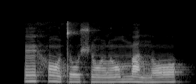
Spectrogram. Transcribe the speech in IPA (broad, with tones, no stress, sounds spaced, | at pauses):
ɛ̃˦ h ɔ̃˦˨ t o˨ ʃ ɔ̃˨ l ɔ̃˨˦ m a˦˨ n ɔ˨˦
